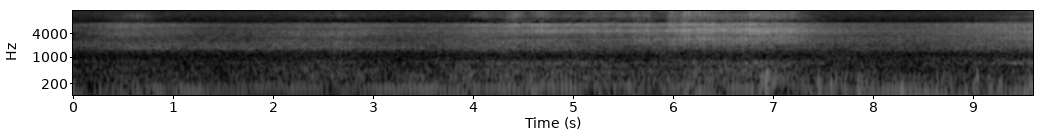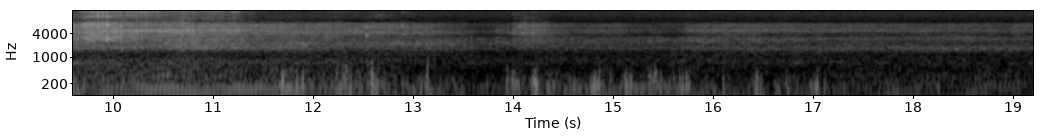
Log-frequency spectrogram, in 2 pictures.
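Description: Landmaster LM650 UTV's 653cc engine running while the machine stands still, its speed rising and settling a couple of times. In the last few seconds it goes to an uneven low putter.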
